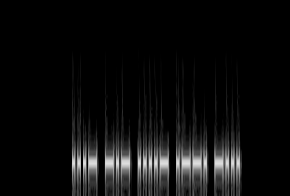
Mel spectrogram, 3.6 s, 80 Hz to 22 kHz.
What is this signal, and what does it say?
Morse code, heard as a keyed tone, about 36 wpm, 700 Hz. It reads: VK4PB
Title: DXCC-100 Call Signs - 5 Characters - 35wpm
